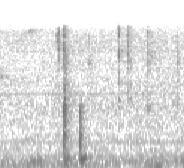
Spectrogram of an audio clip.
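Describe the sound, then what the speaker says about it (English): A computer mouse clicks the post button while testing a React Native app against a MongoDB backend: two or three quiet, sharp clicks close by in a still room, with no voices. "Click post button"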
